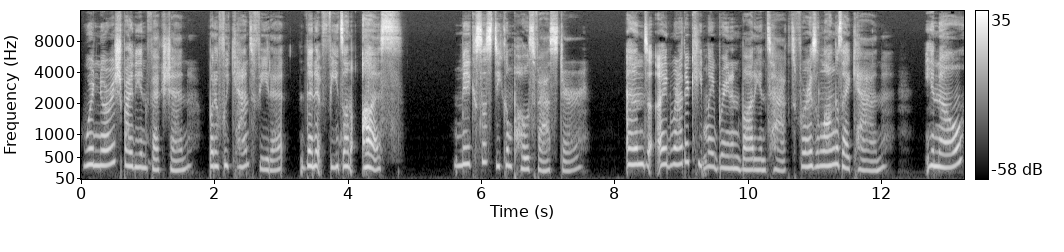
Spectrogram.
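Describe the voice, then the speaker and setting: A woman's voice: high-pitched, a little slow, dry recording. A woman voicing a chatty, friendly female zombie who coaxes and persuades in a casual, sly way, in an ASMR roleplay. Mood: persuasive.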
